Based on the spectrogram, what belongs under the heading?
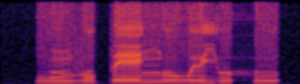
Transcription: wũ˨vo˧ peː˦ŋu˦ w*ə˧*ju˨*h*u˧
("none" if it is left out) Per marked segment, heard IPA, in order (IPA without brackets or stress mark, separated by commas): ɨ˧, h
